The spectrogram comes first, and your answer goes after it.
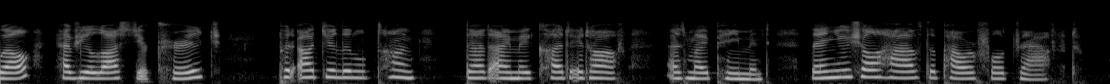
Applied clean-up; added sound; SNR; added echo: none; none; none; none.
